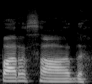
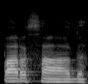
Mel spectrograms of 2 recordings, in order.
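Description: No difference in how they are said.

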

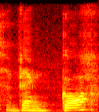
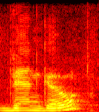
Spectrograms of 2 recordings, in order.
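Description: First: The name ends with a gurgling throaty sound. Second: The name ends with no final consonant sound. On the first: "kind of a gurgly sound" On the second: "I generally make the GH silent"

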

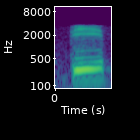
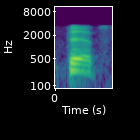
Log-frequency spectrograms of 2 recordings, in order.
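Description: First: It is said as one word rhyming with sleeps. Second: It is said as one word rhyming with lips. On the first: The speaker calls it wrong. "Some people, I guess, go beeps" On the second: The speaker calls it right. "It's BIPS"

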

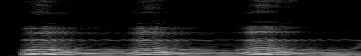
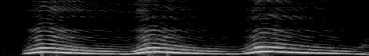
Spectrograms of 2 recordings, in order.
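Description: First: It is said in a low voice. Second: It is said in a medium voice.

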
